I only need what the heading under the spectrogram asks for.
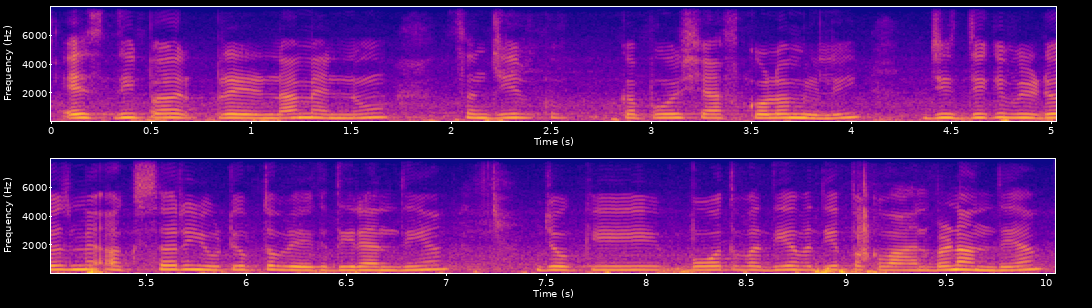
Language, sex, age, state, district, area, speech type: Punjabi, female, 18-30, Punjab, Mohali, urban, spontaneous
